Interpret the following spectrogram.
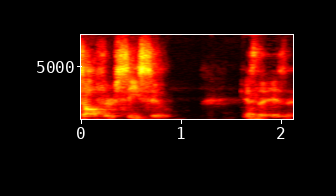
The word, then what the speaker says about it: Sisu: before, but the company we use is called Sisu now. Can you spell that for us?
